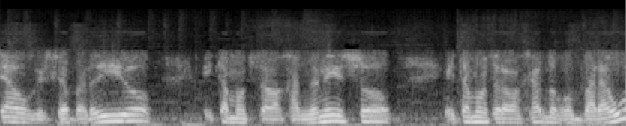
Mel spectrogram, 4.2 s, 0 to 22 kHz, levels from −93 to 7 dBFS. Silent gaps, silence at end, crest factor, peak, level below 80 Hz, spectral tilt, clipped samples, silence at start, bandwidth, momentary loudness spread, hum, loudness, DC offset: none; 0 s; 14 dB; 0 dBFS; -40 dBFS; -9 dB/octave; under 0.1%; 0 s; 7.8 kHz; 10 LU; none; -15 LUFS; under 0.1%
